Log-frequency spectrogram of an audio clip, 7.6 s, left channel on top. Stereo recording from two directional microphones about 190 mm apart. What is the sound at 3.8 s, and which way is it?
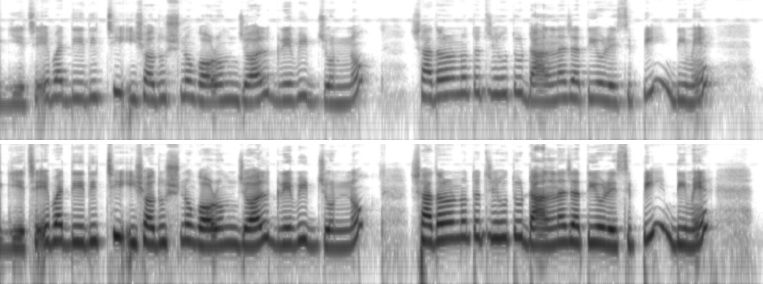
A woman's voice, 45° right (ahead or behind).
